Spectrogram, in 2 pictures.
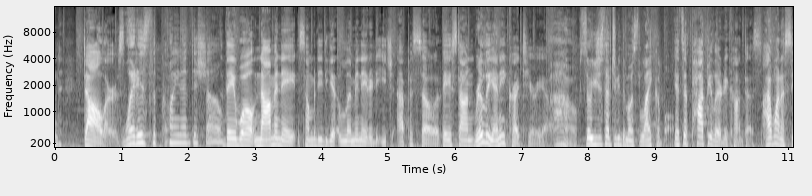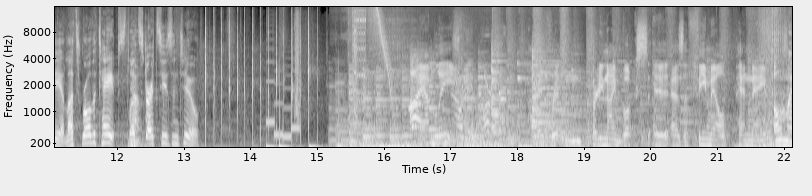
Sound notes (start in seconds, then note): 13.2 hands clap; 14.2 upbeat music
